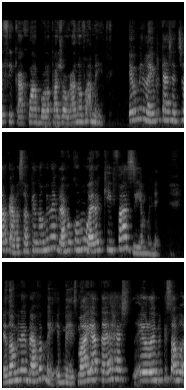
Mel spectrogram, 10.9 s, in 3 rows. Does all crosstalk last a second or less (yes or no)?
yes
